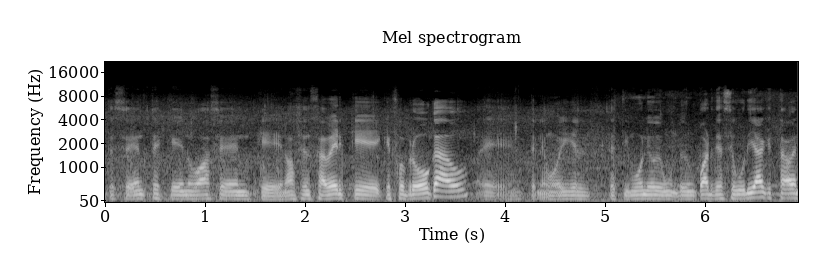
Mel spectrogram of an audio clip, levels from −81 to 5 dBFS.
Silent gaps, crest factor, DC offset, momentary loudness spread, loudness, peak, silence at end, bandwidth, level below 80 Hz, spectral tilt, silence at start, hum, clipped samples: none; 16 dB; under 0.1%; 9 LU; -17 LUFS; 0 dBFS; 0 s; 10.5 kHz; -42 dBFS; -6.5 dB/octave; 0 s; none; under 0.1%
